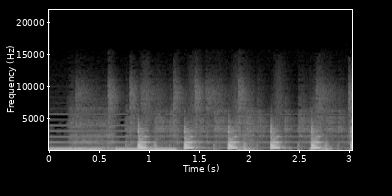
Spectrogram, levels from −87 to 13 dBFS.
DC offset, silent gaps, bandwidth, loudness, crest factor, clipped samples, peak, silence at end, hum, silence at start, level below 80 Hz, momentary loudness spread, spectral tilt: under 0.1%; none; 13.5 kHz; -19 LUFS; 16 dB; under 0.1%; -2 dBFS; 0 s; none; 0 s; -48 dBFS; 5 LU; -5.5 dB/octave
